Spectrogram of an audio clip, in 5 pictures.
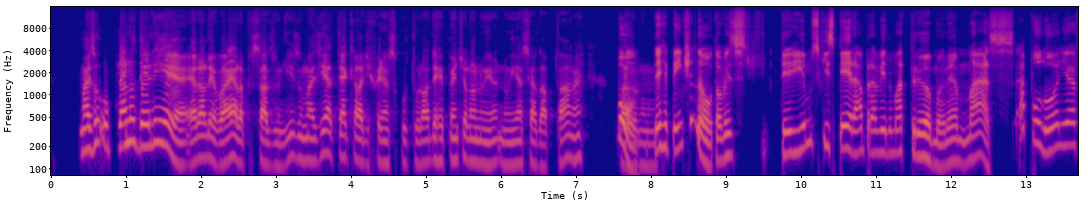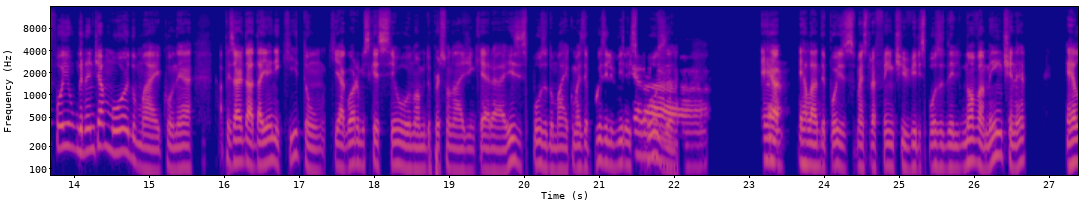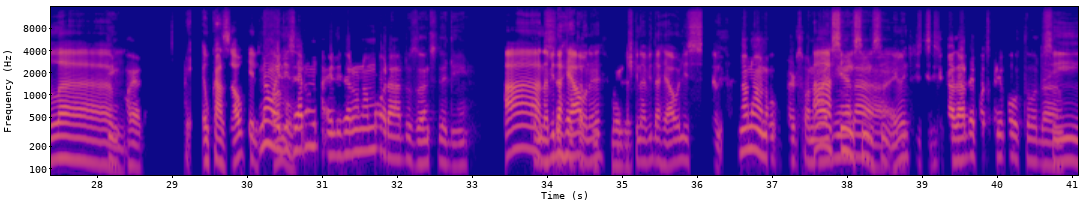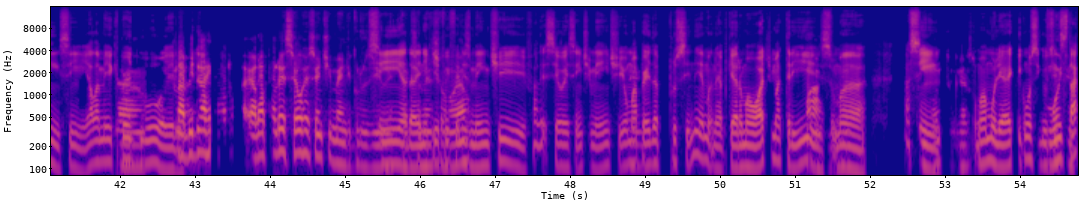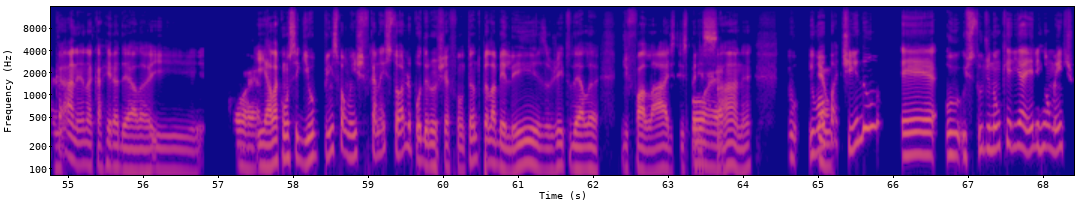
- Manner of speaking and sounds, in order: unintelligible speech; tapping; unintelligible speech
- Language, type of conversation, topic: Portuguese, podcast, Você pode me contar sobre um filme que te marcou profundamente?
